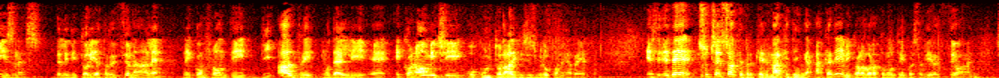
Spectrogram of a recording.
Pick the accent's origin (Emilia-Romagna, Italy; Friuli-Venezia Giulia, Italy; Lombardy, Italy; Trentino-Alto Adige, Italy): Emilia-Romagna, Italy; Bologna; come dico da bolognese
